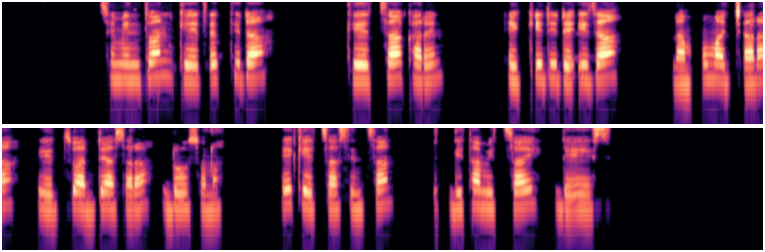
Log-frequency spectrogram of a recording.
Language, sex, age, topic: Gamo, female, 25-35, government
